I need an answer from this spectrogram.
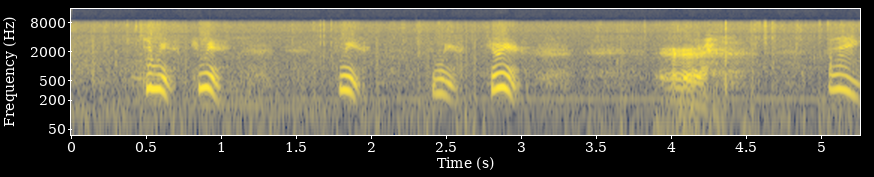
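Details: Emily, a husky/wolf mix known as the household talker and the runt of her litter, gives short, arched, whining yelps with a rising-then-falling pitch. About six come in quick succession, and a brief burst of human voice sounds near the end.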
